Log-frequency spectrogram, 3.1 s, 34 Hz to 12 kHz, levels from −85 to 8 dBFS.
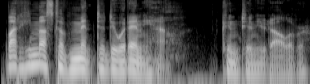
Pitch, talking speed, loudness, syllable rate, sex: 90 Hz, 215 wpm, -21 LUFS, 6.5 syllables/s, male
